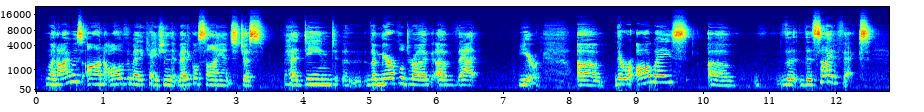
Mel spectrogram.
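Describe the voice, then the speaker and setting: Fairly high in pitch, a woman speaks at a fairly slow pace with lively intonation. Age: 60s. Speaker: patient giving testimonial. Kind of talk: testimony. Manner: halting.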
